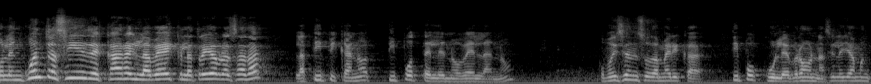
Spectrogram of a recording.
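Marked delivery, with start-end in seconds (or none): none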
